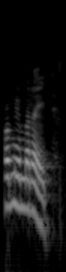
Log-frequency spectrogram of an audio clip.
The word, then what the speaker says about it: commemorate: Where does the stress fall here? First, second, Oh, third, fourth? first, So, first or second? I'm not sure, quite sure. uh-huh. So can you pronounce it both ways? Maybe one way would sound better for you. Commemorate, commemorate, commemorate, commemorate, probably. Yes, wonderful. The second one, to commemorate.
